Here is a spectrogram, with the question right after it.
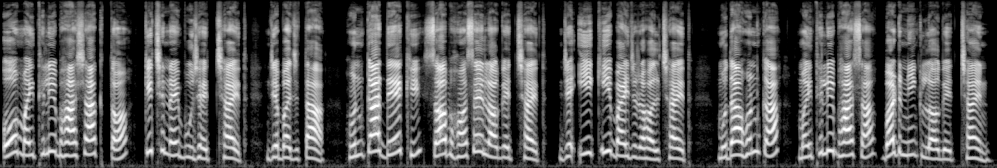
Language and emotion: Maithili, neutral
